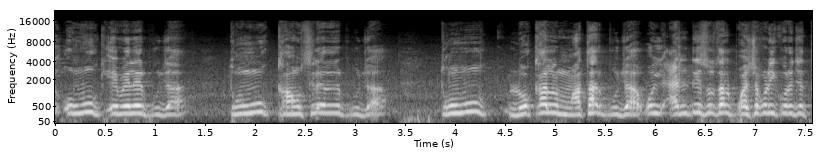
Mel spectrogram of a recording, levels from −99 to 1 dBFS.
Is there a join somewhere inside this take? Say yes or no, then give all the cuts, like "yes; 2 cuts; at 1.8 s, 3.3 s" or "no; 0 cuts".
no; 0 cuts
